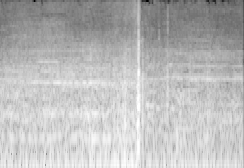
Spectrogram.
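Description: Cricket bat striking a ball: a single sharp crack about one and a half seconds in, over steady stadium crowd noise.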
